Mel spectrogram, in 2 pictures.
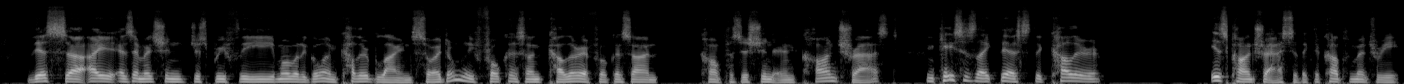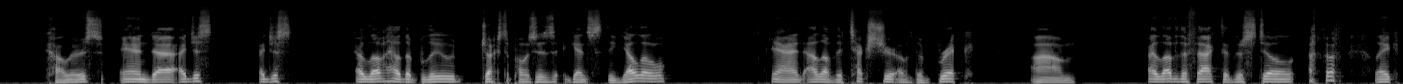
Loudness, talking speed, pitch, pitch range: -28 LUFS, 150 wpm, 120 Hz, 105-130 Hz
